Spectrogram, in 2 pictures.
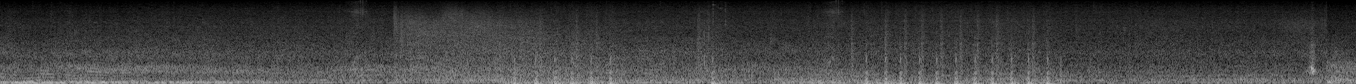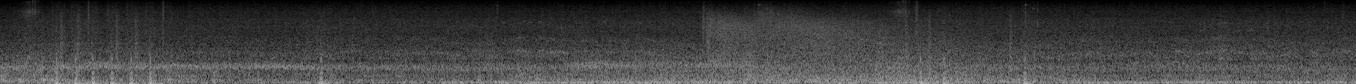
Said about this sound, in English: That storm wasn't so bad.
